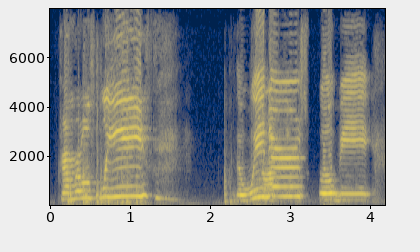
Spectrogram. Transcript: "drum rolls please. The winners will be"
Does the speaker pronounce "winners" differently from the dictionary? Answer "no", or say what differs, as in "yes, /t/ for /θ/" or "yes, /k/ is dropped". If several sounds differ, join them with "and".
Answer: no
